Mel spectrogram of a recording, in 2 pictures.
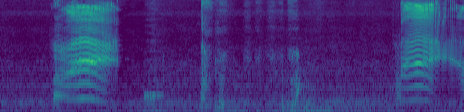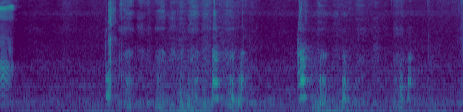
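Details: Newborn being bathed while held on a caregiver's legs and washed face, body, then back: two loud crying bursts with softer fussing between, in a quiet room. Newborn cry.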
